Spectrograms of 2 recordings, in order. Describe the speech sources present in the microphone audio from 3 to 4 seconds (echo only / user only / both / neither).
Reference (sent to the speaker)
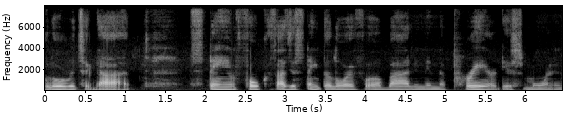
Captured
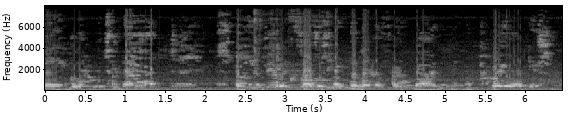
both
